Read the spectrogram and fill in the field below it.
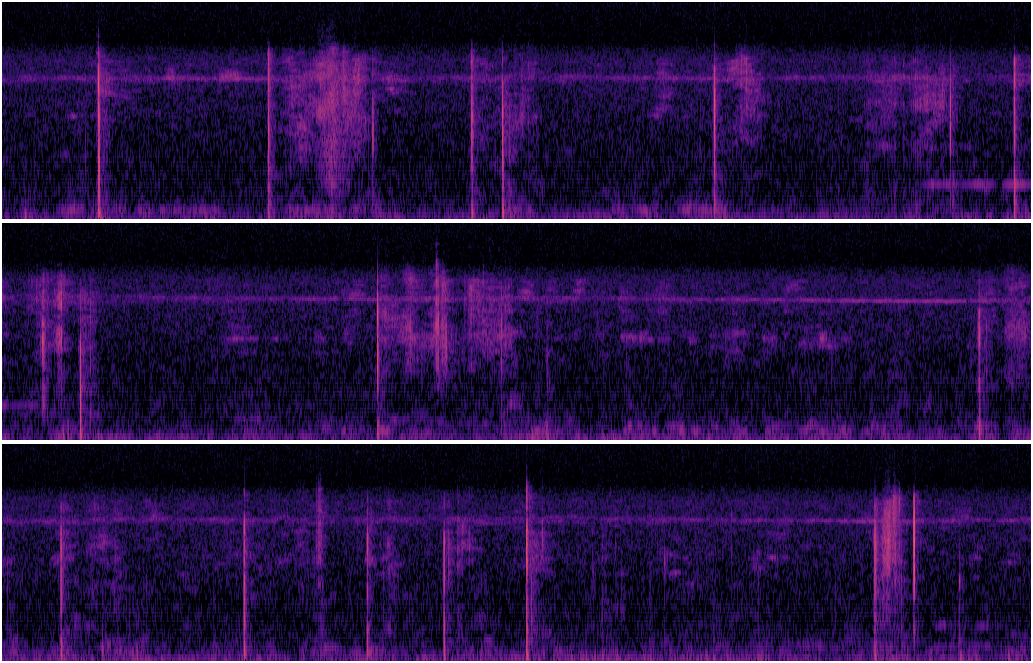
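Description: A pen taps and scratches on a tablet's glass surface.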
